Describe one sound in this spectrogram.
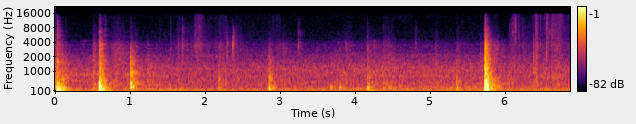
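Wooden poles knock and clatter together inside a wooden shed.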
